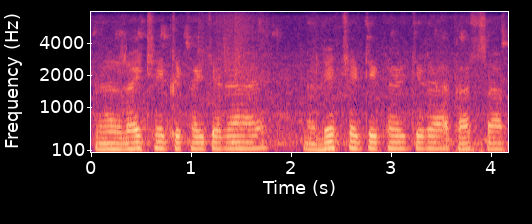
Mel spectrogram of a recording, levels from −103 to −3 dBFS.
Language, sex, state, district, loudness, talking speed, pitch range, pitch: Hindi, male, Bihar, Katihar, -18 LUFS, 185 wpm, 120-135 Hz, 130 Hz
